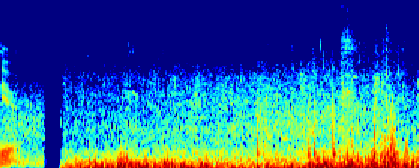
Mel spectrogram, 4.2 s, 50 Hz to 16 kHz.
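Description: Wind buffeting the microphone of a GoPro Hero5 Session: a loud, steady low rumble that starts abruptly after a cut about half a second in.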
